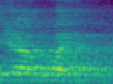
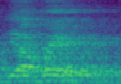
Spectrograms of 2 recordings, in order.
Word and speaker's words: Yahweh: El nombre de Dios no se puede pronunciar porque no tiene vocales. Así que lo más parecido al nombre de Dios es Yahweh, Yahweh, Yahweh. Pero porque le han puesto letras.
